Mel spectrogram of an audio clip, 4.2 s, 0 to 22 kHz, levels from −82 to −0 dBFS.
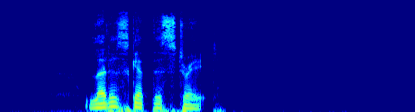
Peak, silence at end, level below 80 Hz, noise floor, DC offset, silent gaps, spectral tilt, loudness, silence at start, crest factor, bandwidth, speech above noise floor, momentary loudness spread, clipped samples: -18 dBFS; 1.95 s; -54 dBFS; -77 dBFS; under 0.1%; none; -5 dB/octave; -38 LUFS; 0.9 s; 24 dB; 15.5 kHz; 39 dB; 7 LU; under 0.1%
